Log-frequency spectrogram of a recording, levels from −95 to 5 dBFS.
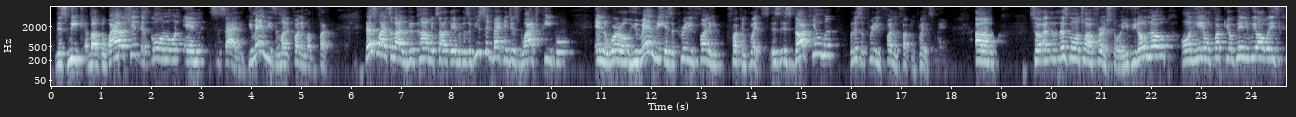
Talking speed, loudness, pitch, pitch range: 190 wpm, -17 LUFS, 195 Hz, 175-225 Hz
